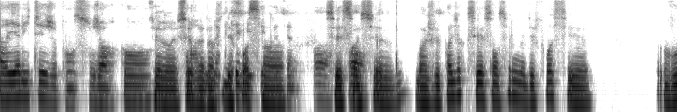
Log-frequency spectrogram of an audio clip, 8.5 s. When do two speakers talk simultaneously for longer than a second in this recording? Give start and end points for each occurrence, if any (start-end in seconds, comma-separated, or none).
1.8-3.3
